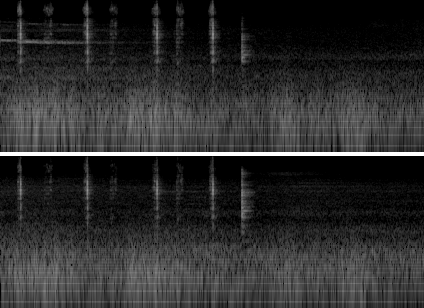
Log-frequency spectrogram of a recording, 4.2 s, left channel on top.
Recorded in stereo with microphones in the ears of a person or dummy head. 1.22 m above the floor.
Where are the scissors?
15° left (ahead or behind).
